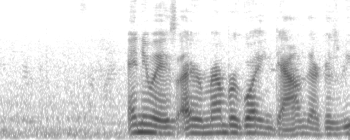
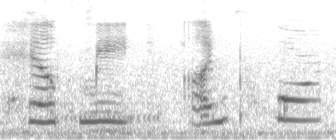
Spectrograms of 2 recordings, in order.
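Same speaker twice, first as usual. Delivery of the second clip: higher, soft pleading voice; much higher, softer mock plea; quoting the movie line; 7 dB quieter, slower than usual. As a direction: beg sweetly and pitifully. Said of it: "that line".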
